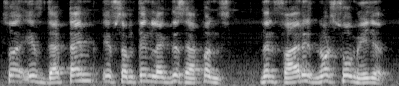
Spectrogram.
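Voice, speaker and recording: Male expert guest for news interview, Indian accent, fairly high register, halting and repetitive phrasing. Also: poor audio. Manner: hesitant, halting, with repeated words.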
